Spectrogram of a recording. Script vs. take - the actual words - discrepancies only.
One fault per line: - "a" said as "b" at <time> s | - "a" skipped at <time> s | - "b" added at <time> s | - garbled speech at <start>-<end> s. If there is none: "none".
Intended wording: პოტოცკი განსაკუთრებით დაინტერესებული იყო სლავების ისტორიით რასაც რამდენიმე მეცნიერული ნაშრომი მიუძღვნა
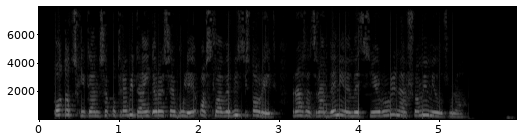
none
